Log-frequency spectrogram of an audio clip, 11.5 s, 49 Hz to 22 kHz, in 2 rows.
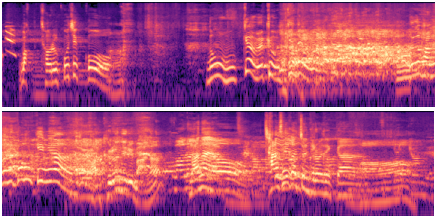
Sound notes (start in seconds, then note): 3.7 giggle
